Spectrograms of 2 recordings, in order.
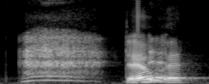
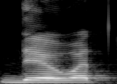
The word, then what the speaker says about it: dawet: Jadi bacanya D-A-W-E-T kan bacanya. Kalau bahasa Inggris dewet kan. Kalau bahasa Indonesia kan dawet. Iya, A-nya kuat ya, A-nya jelas. Iya, A-nya jelas.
